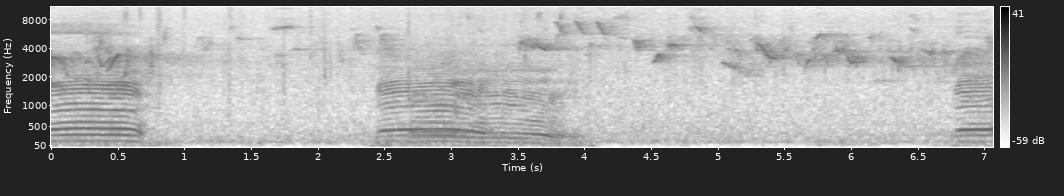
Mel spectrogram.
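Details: Friendly farm cows wandering in search of green grass: a brief moo opens, a longer wavering moo follows, and another begins at the end, with chirping birds filling the quieter gaps.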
